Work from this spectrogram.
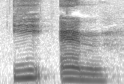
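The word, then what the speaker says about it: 縁: And it's called En, E-N. How you pronounce it is En.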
